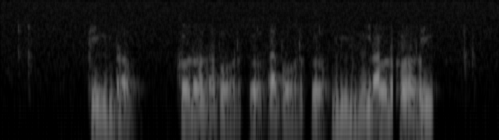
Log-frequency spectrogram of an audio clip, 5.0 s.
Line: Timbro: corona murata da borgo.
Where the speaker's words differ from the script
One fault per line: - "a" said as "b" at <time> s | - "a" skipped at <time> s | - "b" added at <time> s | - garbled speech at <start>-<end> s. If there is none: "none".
- "murata" said as "borgo" at 2.1 s
- garbled speech at 3.3-4.3 s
